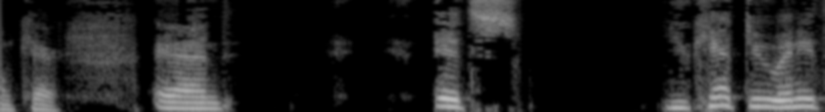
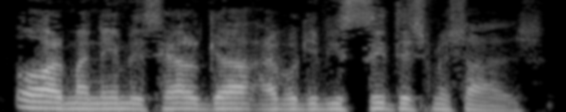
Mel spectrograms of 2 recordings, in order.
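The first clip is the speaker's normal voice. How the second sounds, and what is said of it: Deliberately bad Swedish accent. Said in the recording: “That's a terrible Swedish accent”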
